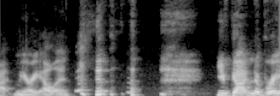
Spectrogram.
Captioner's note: laughs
